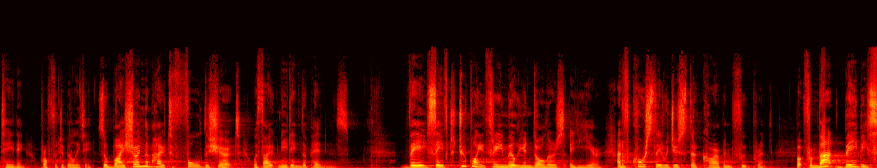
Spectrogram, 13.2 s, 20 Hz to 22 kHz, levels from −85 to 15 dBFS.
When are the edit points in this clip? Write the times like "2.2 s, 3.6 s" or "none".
1.4 s, 11.9 s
